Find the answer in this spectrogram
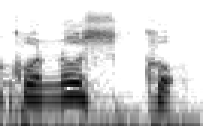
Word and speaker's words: conozco: Pas prononcer Z dans tant que Z en français, mais sinon c'est un couillon S. C'est yo conozco.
